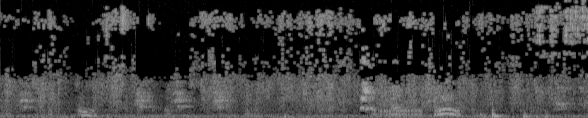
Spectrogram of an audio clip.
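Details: Tiny Toy Poodle puppies, seven weeks old, raised in a home-based breeder's house: soft high whimpers and short yips scattered through, with a drawn-out rising and falling whine near the end, over steady low indoor hum and handling noises.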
